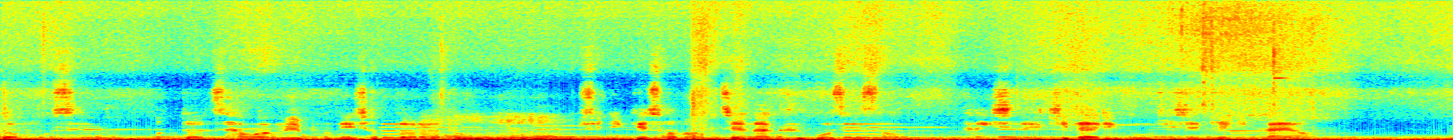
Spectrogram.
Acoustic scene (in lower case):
car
